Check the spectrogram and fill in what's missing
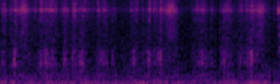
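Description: Handwritten notes being jotted down, with soft, close scratching strokes of a pen on paper coming in short repeated bursts, quiet and without voices.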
